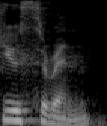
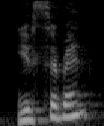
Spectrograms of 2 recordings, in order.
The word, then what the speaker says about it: Eucerin: product line is use I think it's pronounced Eucerin you serve in this is a huge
